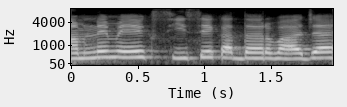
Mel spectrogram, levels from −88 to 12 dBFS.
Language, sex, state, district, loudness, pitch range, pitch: Hindi, female, Jharkhand, Garhwa, -12 LUFS, 270-305 Hz, 280 Hz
